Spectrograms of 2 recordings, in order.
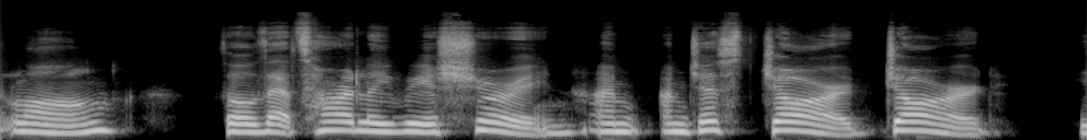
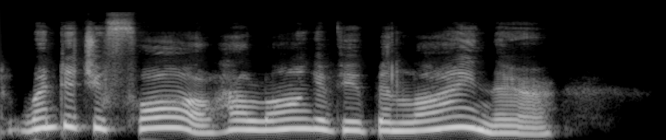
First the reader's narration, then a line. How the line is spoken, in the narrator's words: she exclaimed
